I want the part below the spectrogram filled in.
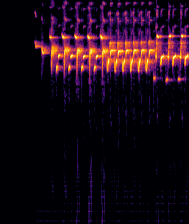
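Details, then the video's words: Goldfinch song: a fast, continuous high twittering of tinkling, chirping notes with slurred trills, starting after a half-second pause and running unbroken to the end, with no other sounds. "Goldfinch Song"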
